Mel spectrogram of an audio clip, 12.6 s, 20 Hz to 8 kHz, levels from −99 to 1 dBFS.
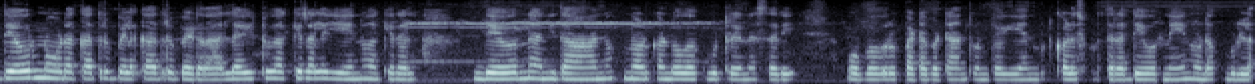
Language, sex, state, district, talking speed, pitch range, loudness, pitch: Kannada, female, Karnataka, Chamarajanagar, 100 wpm, 200-220 Hz, -26 LUFS, 210 Hz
